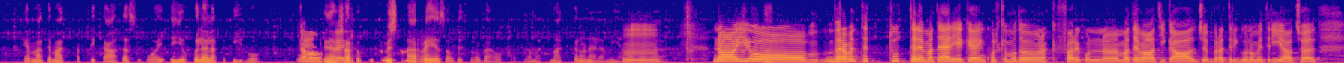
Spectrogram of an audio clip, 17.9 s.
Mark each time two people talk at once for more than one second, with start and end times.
none

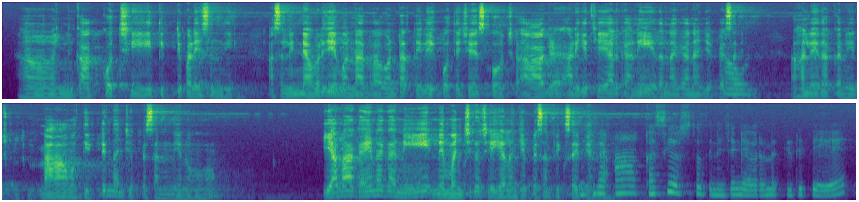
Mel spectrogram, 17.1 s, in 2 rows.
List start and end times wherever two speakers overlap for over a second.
none

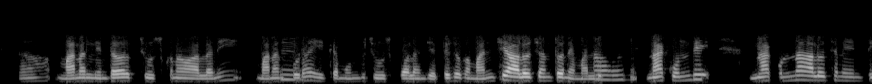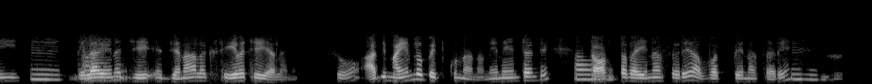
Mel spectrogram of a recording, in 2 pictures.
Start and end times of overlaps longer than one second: none

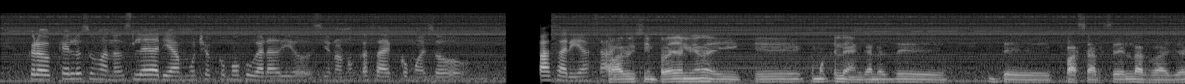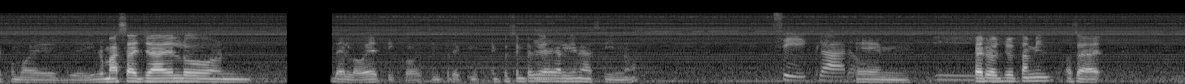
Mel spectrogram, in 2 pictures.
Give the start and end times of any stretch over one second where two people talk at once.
none

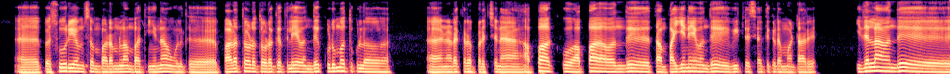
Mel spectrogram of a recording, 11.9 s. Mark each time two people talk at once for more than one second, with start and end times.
none

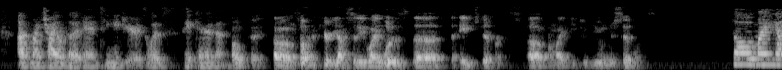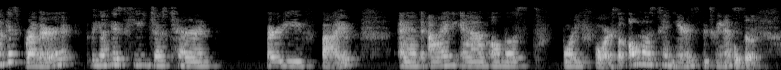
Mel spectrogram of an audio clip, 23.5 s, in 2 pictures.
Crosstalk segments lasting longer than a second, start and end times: none

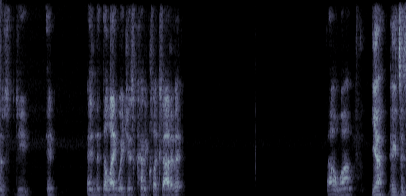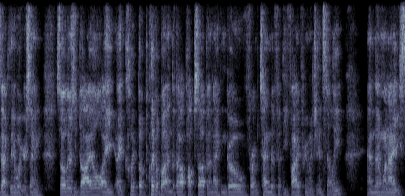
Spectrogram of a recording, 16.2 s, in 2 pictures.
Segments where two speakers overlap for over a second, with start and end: none

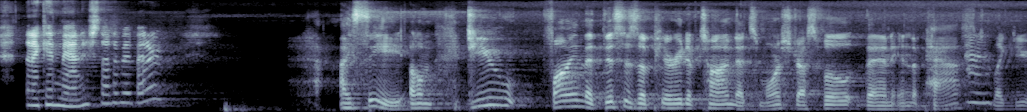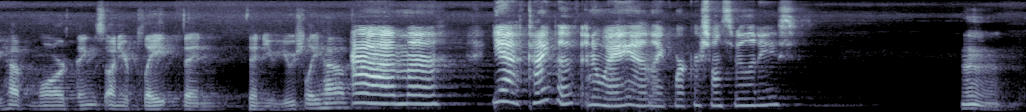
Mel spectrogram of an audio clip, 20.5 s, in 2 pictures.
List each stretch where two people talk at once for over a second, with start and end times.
none

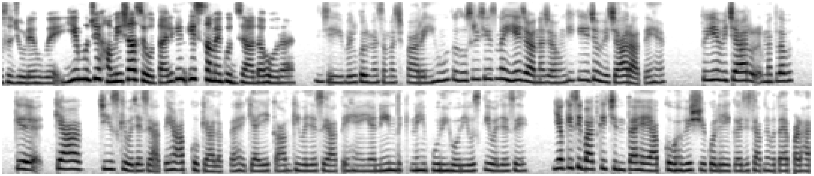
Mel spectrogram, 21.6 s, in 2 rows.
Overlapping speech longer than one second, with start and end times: none

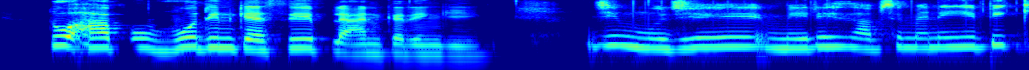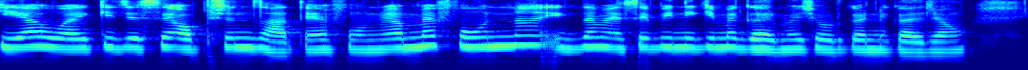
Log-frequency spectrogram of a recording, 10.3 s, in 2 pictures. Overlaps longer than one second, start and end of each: none

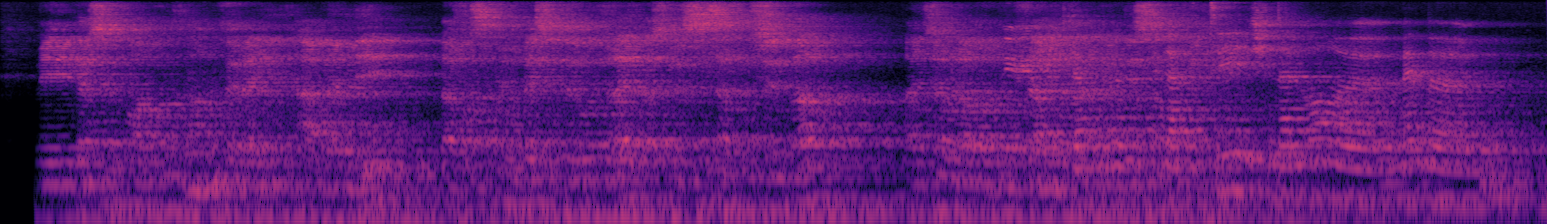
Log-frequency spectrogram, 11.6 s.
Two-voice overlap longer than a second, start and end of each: 7.4-9.2

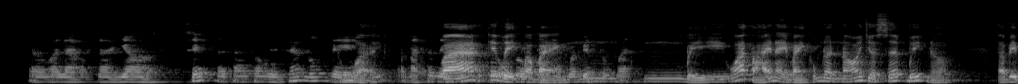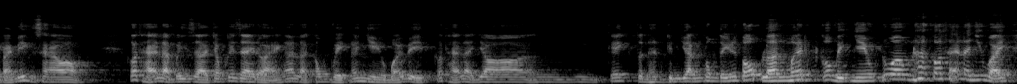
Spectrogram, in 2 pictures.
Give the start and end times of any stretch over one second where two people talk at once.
4.4-6.2

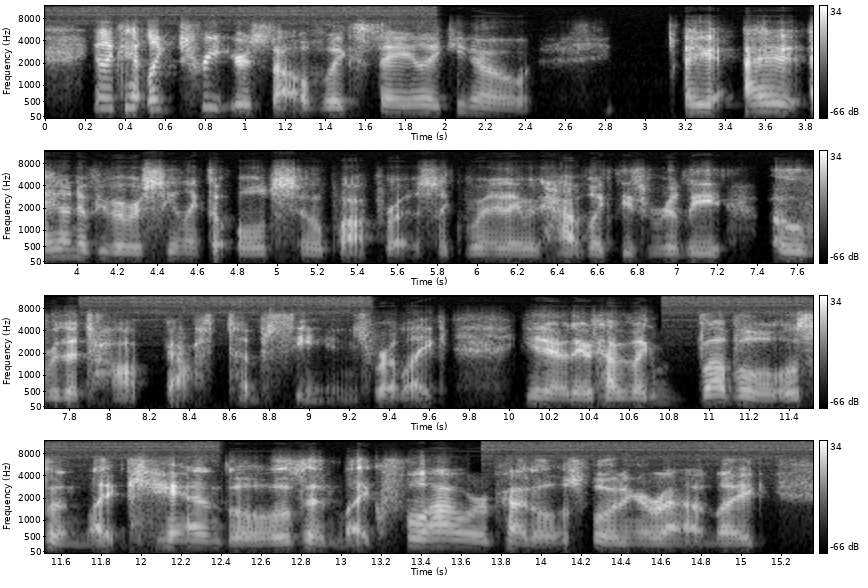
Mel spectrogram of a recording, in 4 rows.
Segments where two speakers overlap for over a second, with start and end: none

